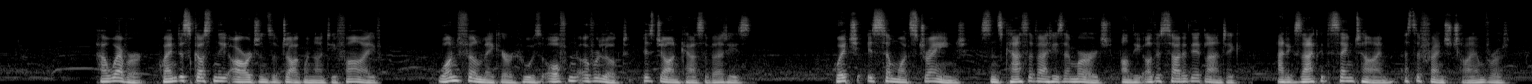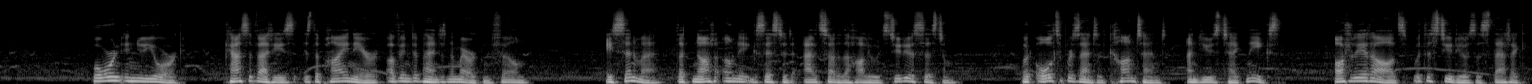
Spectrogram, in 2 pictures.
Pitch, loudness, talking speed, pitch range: 115 Hz, -29 LUFS, 155 wpm, 95-140 Hz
